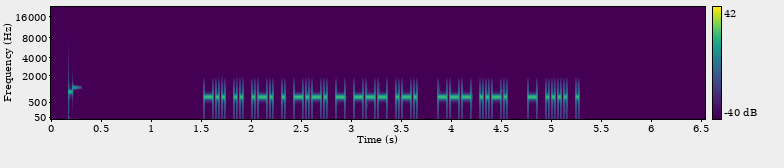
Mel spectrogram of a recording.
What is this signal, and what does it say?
Morse code, heard as a keyed tone, about 40 wpm, 700 Hz. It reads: DIRECTOR OF THE
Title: Sets of 3 Words 40wpm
